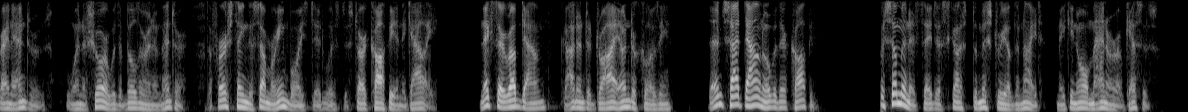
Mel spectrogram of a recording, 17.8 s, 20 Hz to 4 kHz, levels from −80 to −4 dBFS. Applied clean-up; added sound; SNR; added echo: neural mask model DeepFilterNet 3.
